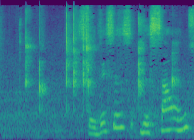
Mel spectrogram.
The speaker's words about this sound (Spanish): Este es el sonido de una planta de vid luego de haber sido cortada. Una planta cortada emite este tipo de sonido, que fue grabado durante una hora, convertido a un rango audible para los humanos y condensado.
